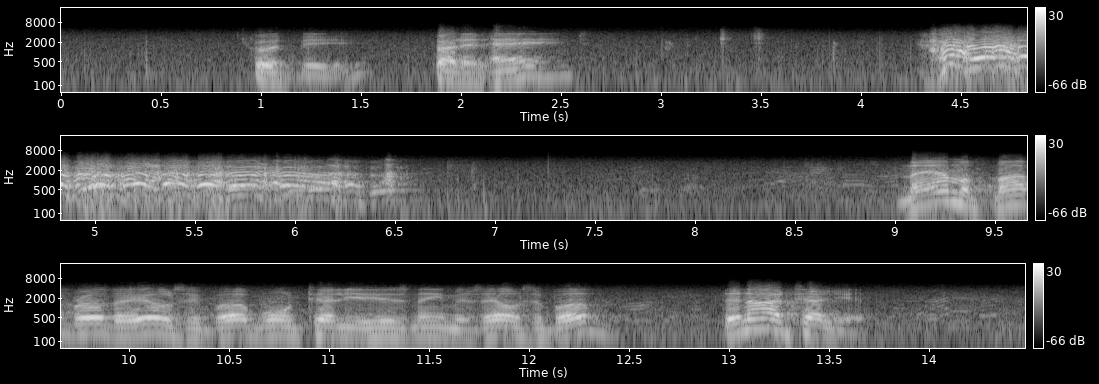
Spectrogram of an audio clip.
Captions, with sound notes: -Could be, but it ain't. [laughter] -Ma'am, if my brother Elzebub won't tell you his name is Elzebub, then I'll tell you.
